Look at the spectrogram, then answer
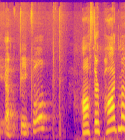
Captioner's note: palms tapping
